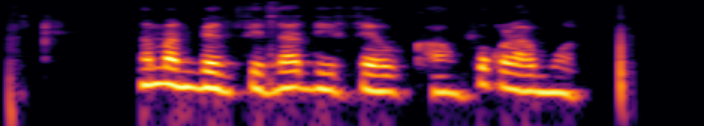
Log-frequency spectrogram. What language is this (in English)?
Thai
